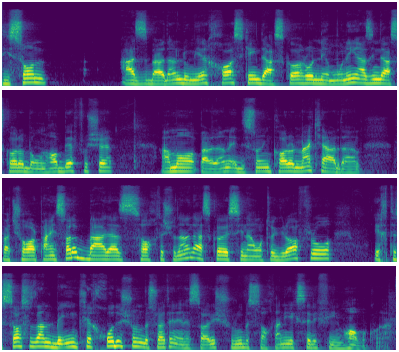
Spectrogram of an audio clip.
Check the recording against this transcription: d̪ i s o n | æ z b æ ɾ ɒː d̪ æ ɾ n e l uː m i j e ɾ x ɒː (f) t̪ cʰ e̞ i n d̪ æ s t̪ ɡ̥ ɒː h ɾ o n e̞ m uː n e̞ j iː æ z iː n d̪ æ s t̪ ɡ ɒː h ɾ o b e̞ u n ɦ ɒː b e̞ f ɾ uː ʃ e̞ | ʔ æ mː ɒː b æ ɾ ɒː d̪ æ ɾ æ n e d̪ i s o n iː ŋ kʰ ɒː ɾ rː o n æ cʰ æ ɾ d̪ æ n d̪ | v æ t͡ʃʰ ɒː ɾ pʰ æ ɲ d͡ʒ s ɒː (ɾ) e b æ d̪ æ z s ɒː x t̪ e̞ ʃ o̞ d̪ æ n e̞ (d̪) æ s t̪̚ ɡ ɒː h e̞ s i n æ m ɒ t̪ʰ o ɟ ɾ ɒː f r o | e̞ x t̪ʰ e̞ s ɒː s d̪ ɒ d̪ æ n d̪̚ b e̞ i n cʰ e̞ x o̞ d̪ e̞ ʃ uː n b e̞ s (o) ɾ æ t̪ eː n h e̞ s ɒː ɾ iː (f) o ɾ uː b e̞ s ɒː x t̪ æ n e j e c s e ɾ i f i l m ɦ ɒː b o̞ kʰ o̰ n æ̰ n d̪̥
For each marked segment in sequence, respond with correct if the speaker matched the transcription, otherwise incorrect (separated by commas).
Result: incorrect, incorrect, correct, incorrect, incorrect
